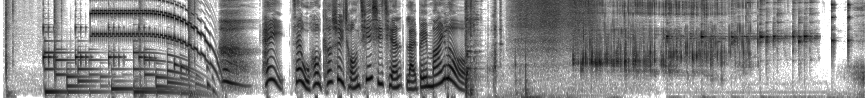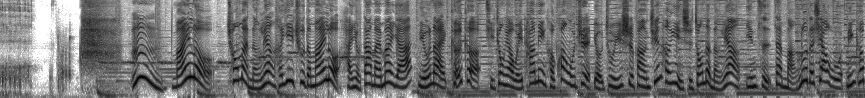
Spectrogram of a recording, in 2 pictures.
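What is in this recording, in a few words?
Mandarin Character VO Compilation, fun, playful, animated to conversational role play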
